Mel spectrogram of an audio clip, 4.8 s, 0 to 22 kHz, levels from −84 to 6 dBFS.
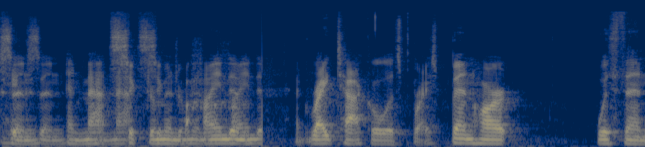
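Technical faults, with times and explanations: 0.00 to 1.96 s, doubled audio track: a second, slower capture path or an edit holding two copies out of step has likely mixed the speech in twice. From the very start a full-band copy trails the original by about a fifth of a second, a few decibels quieter, so every syllable is followed by a flat, dry repeat with no room tail. The copy cuts off abruptly at 1.96 s, leaving a single clean track.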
